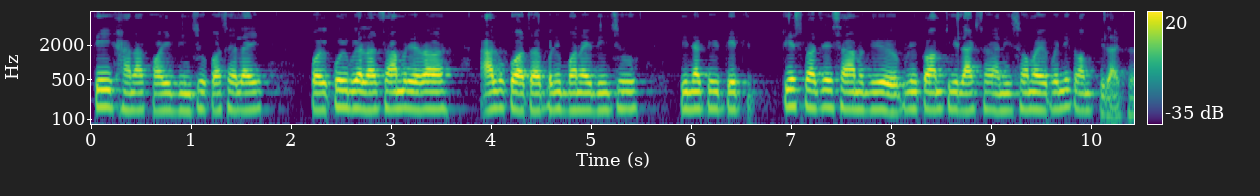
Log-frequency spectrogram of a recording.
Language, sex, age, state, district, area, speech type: Nepali, female, 60+, West Bengal, Jalpaiguri, rural, spontaneous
